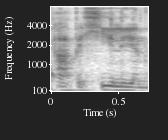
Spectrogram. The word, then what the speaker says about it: aphelion: I always say aphelion because it's helios rather than phelios.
